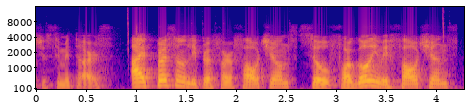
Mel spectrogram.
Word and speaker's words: falchion: You can go with either a Falchion if you don't care for spell combat. Yes, that's apparently the correct way of pronouncing it. I know I was saying Falcon before.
